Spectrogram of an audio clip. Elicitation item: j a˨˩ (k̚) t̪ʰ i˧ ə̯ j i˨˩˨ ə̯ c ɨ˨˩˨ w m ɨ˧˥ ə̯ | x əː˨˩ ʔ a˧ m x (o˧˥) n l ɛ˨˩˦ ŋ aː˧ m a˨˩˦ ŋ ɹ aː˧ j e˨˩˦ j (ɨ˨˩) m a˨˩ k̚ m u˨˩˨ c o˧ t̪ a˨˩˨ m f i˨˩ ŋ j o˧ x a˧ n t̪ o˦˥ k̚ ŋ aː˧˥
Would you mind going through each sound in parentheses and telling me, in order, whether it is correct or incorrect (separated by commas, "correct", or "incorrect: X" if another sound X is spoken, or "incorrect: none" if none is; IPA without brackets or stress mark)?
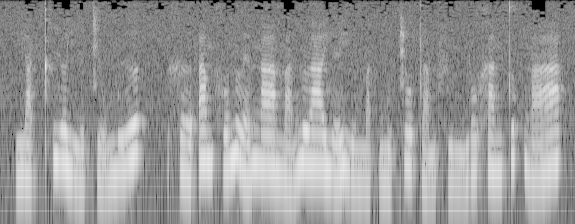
correct, correct, correct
